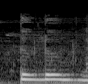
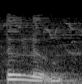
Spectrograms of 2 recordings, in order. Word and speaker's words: tư lượng: Nếu lấy tàn làm ngã, tư lương là chữ mà các thầy đọc như vậy, thật ra phải đọc là tư lượng.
